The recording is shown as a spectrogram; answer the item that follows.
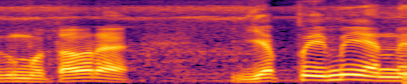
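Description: A man talking in Tamil, with a short pause near the middle. Behind the voice, a faint, steady, high-pitched drone of crickets.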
